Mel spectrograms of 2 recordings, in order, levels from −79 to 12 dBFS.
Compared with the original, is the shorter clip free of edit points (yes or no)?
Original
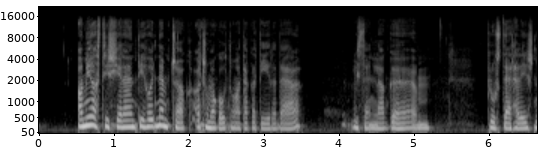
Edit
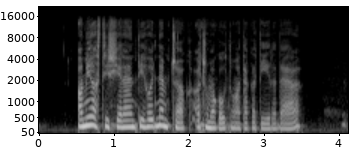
yes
